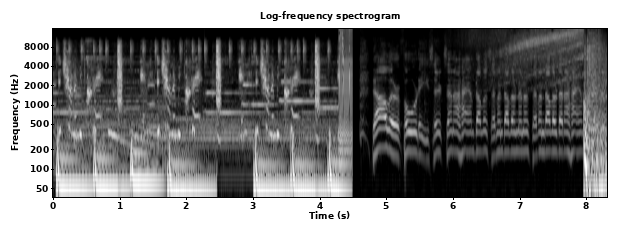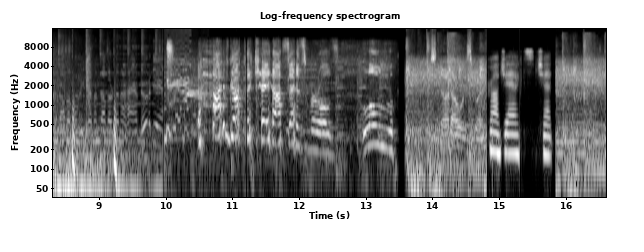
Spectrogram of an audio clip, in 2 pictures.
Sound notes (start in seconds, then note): 3.0 bass boosted sound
